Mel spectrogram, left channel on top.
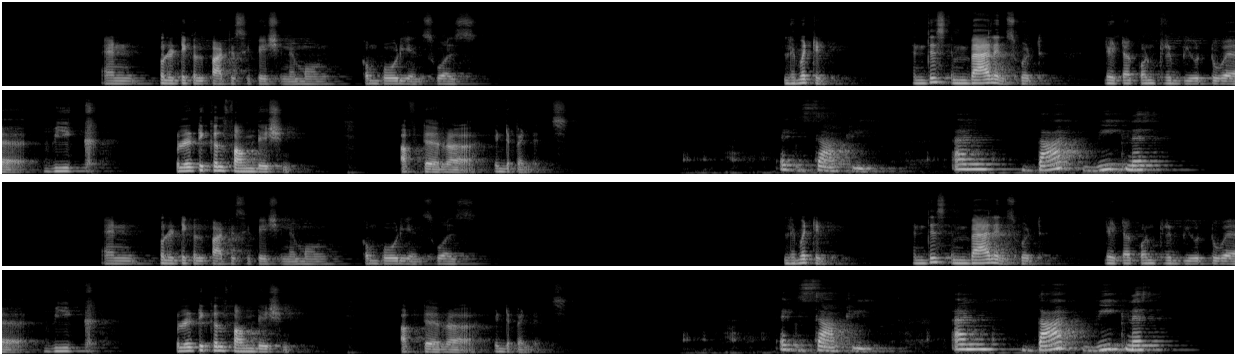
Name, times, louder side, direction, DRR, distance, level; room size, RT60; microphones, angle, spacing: voice 1, 1.0-3.3 3.6-4.7 7.8-8.2 9.1-10.3 11.0-13.3 14.1-15.2 16.3-18.0, left 2 dB, 30° left, 11 dB, 1.2 m, -28 dB
voice 2, 20.1-21.1 21.8-22.3 22.5-23.8, right 2 dB, 70° right, 4 dB, 2.5 m, -25 dB
27.5 x 20.0 x 6.7 m, 0.65 s
head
